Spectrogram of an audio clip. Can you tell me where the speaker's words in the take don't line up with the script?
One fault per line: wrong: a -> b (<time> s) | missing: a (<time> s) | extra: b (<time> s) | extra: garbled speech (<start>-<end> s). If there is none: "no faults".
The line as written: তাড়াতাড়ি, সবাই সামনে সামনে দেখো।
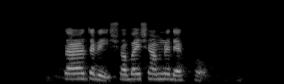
missing: সামনে (1.7 s)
